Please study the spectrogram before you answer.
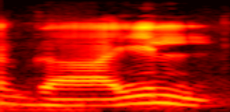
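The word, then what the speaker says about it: guile: जैसे यहाँ पर देखिए GUI तो I जो है यहाँ पर एक वावेल है तो U के बाद आया है इसलिए यहाँ पर U साइलेंट होगा तो इसे पढ़ा जाएगा गाइल।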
